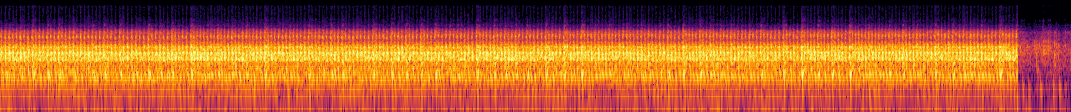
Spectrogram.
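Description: Dirt bike engine running steadily at an unchanging pitch, without revving.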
